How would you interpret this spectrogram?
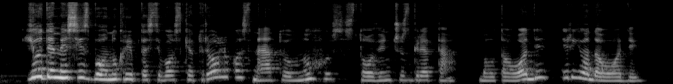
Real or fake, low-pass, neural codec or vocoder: real; 19.8 kHz; none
